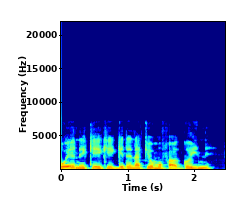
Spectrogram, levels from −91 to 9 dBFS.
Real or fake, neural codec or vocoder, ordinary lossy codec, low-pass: real; none; MP3, 64 kbps; 7.2 kHz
